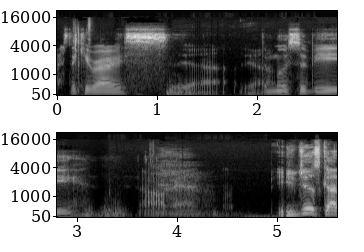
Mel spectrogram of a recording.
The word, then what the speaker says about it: musubi: musubi. Oh man. You just got 1,000 points right there. Thank you for saying that because people say musubi. You said it right.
